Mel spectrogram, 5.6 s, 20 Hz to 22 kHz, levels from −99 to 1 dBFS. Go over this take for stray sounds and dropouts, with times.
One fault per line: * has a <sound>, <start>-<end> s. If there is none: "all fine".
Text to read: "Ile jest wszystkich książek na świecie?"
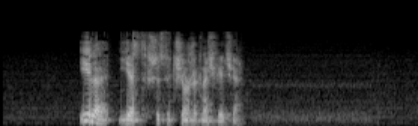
all fine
